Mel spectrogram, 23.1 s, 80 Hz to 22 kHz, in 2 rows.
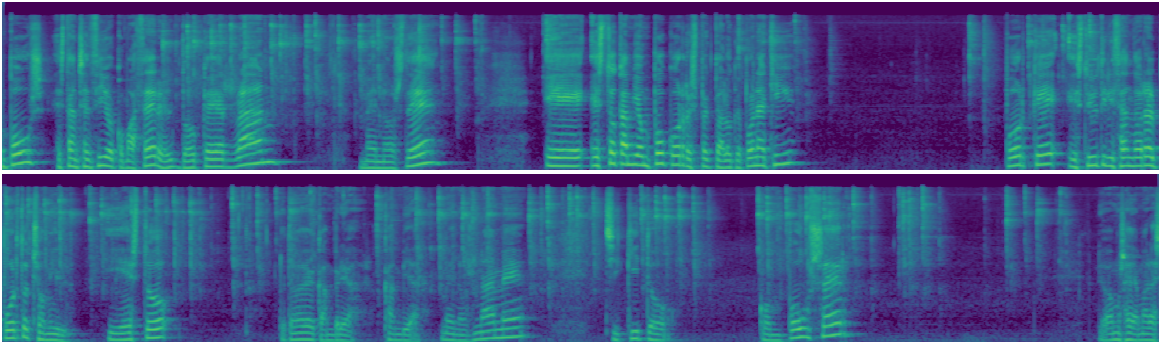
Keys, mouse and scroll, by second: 1.3-5.4 typing, 9.6 Return, 10.2-20.8 typing, 21.9 typing.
